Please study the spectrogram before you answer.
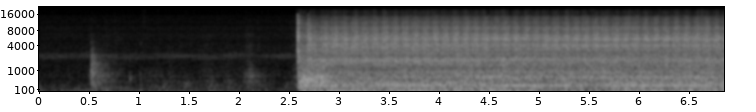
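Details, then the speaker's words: Antique early Wayne 40 gas pump, long sitting, switched on with its on-off lever: a lever clack, then the motor comes on with a smooth, even whir at a steady level, no knocks or rattles; sounds factory-fresh. Normal running. "All those years sitting, and listen to that. I mean, it sounds like it just came out of the factory. Super smooth."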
